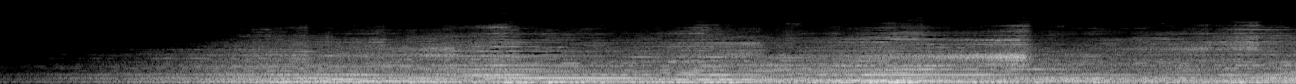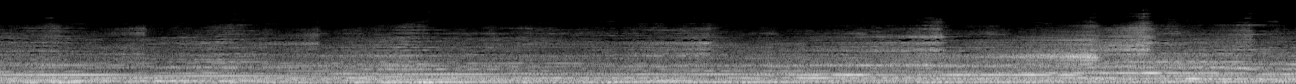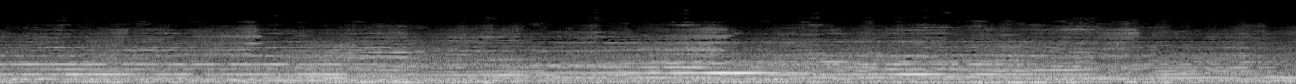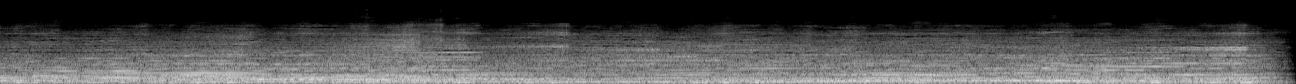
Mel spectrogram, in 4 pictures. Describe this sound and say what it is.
This sound is a take on your typical 'there's something in the room with me but I can't see it but it scares the hell out of me' type of sound
paranoid, spectre, horror, spooky, creepy, freaky, ethereal, ghost, scary, supernatural, presence, unnatural, room, paranoia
